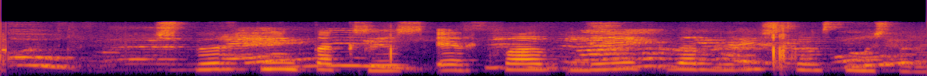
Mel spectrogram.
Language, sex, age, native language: Icelandic, female, 11, Icelandic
